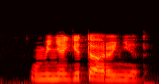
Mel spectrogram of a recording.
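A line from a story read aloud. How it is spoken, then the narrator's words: Grumbling. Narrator (Russian): проворчал тот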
